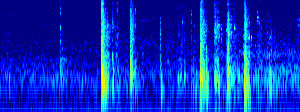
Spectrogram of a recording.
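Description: Window hardware being worked shut: after a quiet pause, a quick run of about eight sharp clicks and knocks of latches and frames.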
